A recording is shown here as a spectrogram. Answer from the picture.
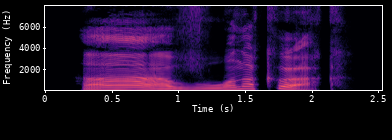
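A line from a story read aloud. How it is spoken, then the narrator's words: Wondering drawl. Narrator (Russian): протянула хозяйка, дивясь на него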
